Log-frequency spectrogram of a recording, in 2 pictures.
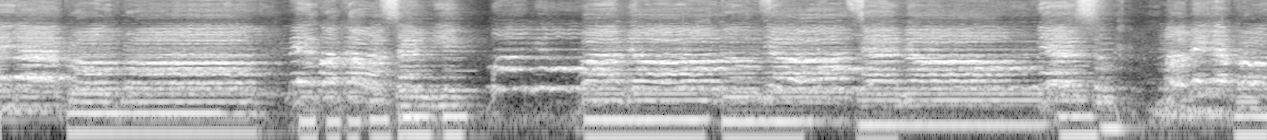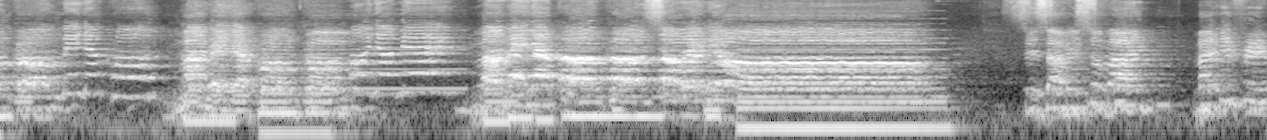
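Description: Mixed-voice school choir singing a choral gospel piece in parts, in phrases of a few seconds with short breaks between them.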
